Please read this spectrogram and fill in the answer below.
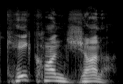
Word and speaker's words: Kaewkanjana: And then you have a young man from Taiwan whose name is Saddam, and I'm not sure I'm saying this right, but it's Kekonjana, I believe. It's spelled Kaewkanjana.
